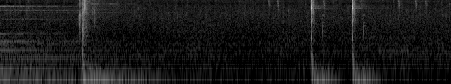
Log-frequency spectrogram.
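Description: Soft clicks tap sharply, one after another.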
